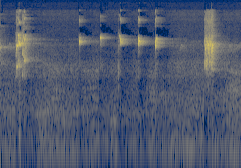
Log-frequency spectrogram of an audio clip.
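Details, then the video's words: Lovebird, kicau mania style: a harsh opening chirp, then a run of five short, clipped, downward-sliding high notes about half a second apart, ending in another loud buzzy chirp. "voice of love bird/ kicau mania lovebird gantangan macet"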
